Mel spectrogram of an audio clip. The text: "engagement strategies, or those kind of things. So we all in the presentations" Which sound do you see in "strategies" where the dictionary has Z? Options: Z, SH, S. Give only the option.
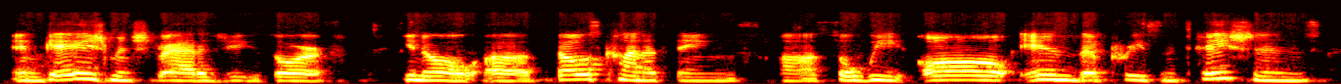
Z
